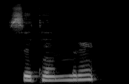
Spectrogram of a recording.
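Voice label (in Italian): "settembre", Italian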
